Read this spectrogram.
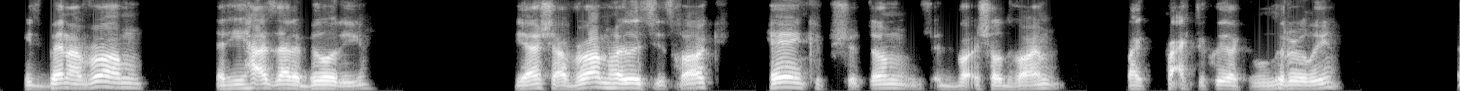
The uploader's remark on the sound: Daily Zoom Shiur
